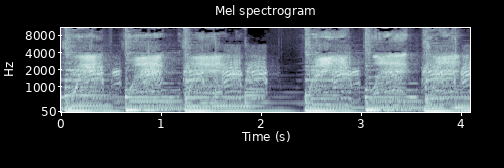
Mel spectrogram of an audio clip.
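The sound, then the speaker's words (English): Loud, rhythmic duck quacks in two sets of three over steady background music, likely a singing voice imitating a duck in a playful song about visiting a farm. “I saw a duck across the way. Now what do you think I heard it say?”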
